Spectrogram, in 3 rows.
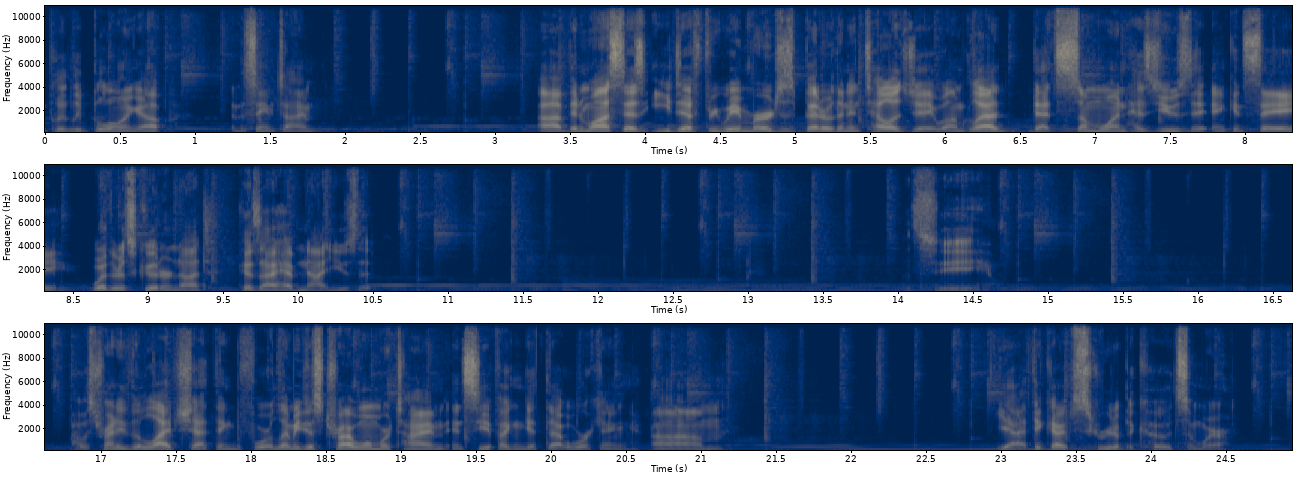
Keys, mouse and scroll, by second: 11.6 click, 24.8 ctrl+alt+n.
